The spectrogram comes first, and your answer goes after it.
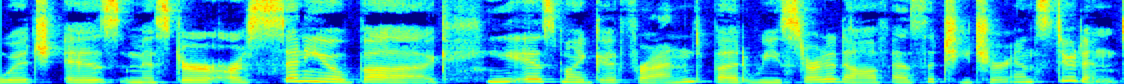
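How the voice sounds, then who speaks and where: A woman with a Thai accent and a dark, mellow tone, at a fairly slow pace with fairly even intonation. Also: very clean recording, silent background. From Thailand. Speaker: podcast host. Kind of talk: casual podcast monologue.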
